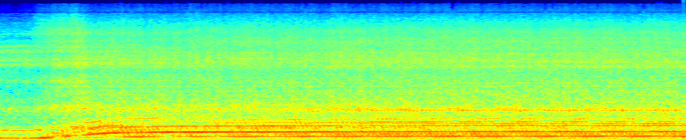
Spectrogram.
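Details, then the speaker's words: Project boat, four-barrel carb, floored on the water: revs up and holds steady high drone but never climbs, flat and boggy; owner suspects timing is off, never set; blowby seen from one side. "We never judge the timing, right? Our timing's off. That's our issue. It feels like it should do more. Yeah, it's timing. Feels very boggy."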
